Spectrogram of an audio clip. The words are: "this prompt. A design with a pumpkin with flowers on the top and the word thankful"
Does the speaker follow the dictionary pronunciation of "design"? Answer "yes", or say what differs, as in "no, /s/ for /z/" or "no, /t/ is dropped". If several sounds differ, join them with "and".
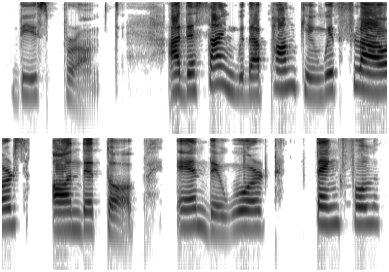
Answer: no, /s/ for /z/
